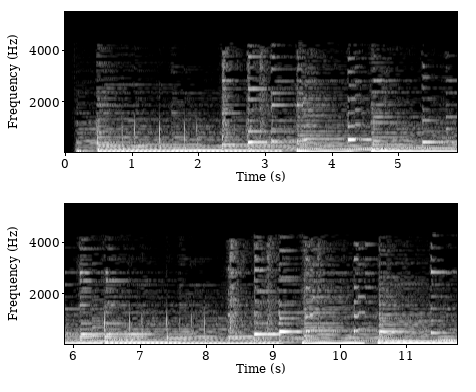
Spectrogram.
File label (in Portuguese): FILHA, masc; Desculpas; Telemensagens 2017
